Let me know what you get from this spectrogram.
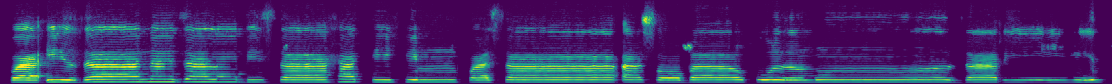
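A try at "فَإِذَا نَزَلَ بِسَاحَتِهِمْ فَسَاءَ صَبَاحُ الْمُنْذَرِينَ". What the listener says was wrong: Tebak enggak, cuma pengucapannya kurang. Tuh masih ujung lidahnya kurang aja maju ke Iya, keluar masih seperti Z, tapi enggak apa-apa.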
